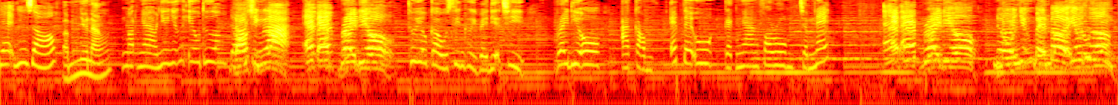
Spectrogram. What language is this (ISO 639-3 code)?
vie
